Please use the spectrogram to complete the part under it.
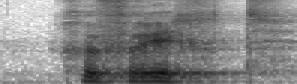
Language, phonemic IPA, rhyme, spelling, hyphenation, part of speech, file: Dutch, /ɣəˈvrɪxt/, -ɪxt, gewricht, ge‧wricht, noun, Nl-gewricht.ogg
- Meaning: joint (part of the body where bones join)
